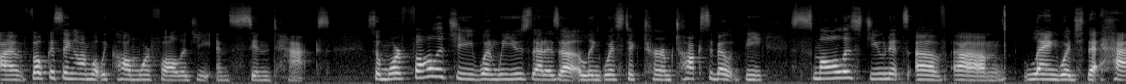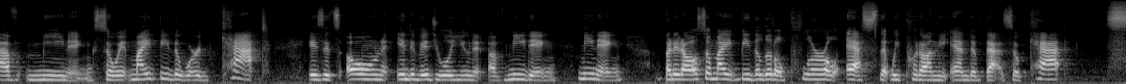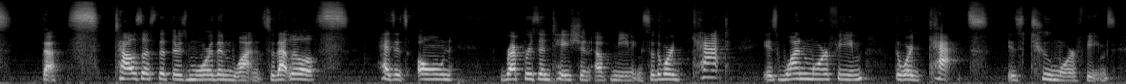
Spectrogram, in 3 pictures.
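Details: Adult woman speaking; normal fluent speech.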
